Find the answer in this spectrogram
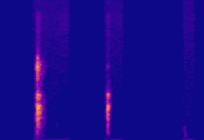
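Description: Two short knocks: a sharp one near the start, then a fainter one less than a second later.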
